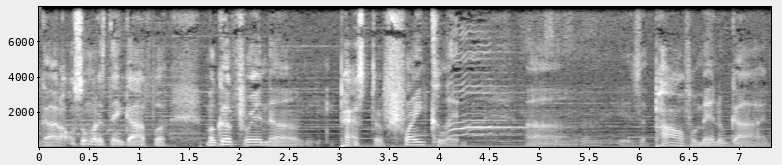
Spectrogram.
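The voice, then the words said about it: Slightly raspy voice. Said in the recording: “my voice is a little raspy after celebrating with my sisters and brothers”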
